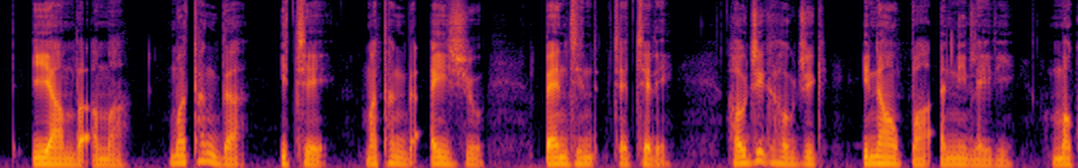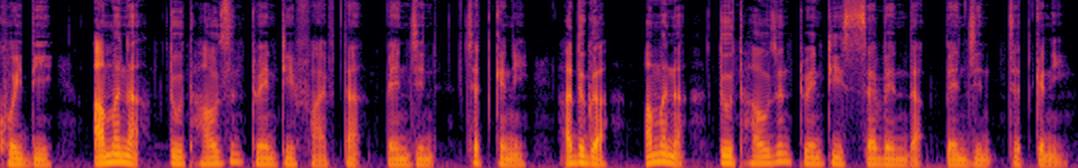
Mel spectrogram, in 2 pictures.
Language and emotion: Manipuri, neutral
